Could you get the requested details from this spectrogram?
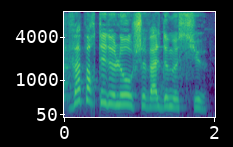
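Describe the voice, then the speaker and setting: A woman voicing a harsh, bossy innkeeper's wife who barks sharp orders in an audiobook. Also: on the high side, animated, fairly quick, natural voice. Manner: sharp and commanding. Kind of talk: audiobook drama acting.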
